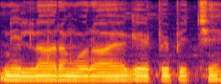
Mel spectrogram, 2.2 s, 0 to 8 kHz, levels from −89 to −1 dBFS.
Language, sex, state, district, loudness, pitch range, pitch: Hindi, male, Uttar Pradesh, Shamli, -12 LUFS, 100-105 Hz, 105 Hz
